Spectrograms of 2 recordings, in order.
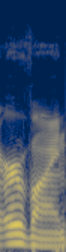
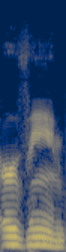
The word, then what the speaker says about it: Irvine: world it looks like his name's Irvine he pronounces it Irvine but it smelled just like Irvine like the Irvine Spectrum you know everybody has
